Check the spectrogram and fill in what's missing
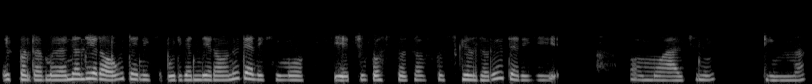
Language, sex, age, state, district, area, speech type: Nepali, female, 18-30, West Bengal, Darjeeling, rural, conversation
